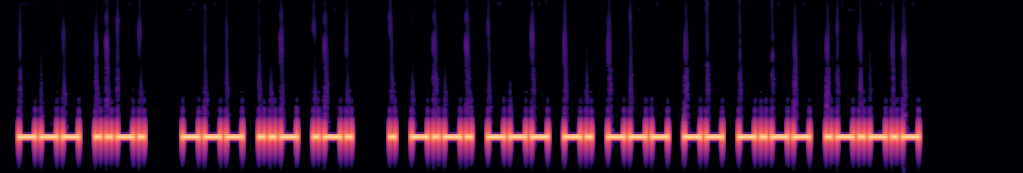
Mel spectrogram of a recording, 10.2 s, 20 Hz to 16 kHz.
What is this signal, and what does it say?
Morse code, heard as a keyed tone, about 22 wpm, 700 Hz. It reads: OF OUR ECONOMY.
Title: Sentences from Top 1000 Words - Review Part 5 - 22wpm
